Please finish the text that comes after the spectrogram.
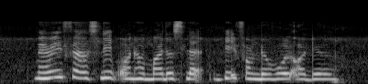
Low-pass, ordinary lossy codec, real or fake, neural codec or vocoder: none; none; fake; codec, 16 kHz, 4 kbps, X-Codec, HuBERT features, trained on general audio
